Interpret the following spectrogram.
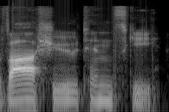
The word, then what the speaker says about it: Washanuski: But it's pronounced va shoe, like a shoe on your foot, tin as in a tin roof, and ski as if you're gonna go skiing. So va shoe tin ski.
